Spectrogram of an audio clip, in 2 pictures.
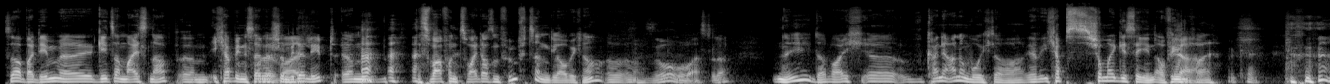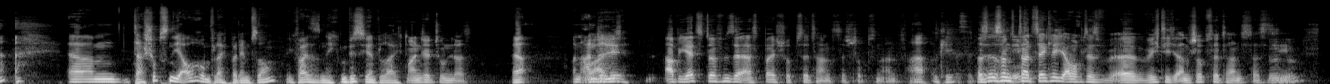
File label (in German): Nach Ansage Met Haemmer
